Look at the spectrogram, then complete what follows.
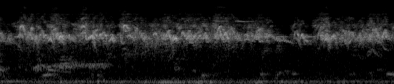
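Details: Sparrows singing together in a dense, continuous chorus of high twittering chirps with no pauses, over a faint low hum.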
